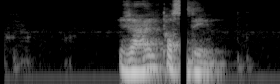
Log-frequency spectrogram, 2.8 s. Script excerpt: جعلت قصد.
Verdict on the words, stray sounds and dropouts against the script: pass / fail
fail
